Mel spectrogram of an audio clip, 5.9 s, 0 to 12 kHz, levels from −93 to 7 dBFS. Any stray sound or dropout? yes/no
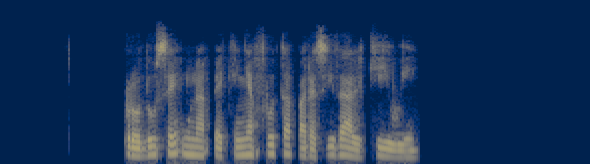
no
